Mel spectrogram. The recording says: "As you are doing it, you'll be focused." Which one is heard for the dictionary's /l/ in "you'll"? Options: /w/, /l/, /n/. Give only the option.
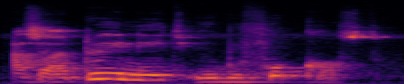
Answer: /w/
